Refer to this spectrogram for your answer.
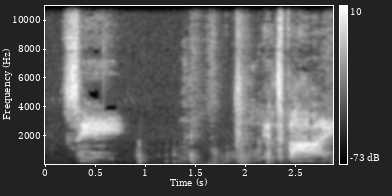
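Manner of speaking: hushed, unvoiced whisper. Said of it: "And I'll whisper from my hiding spot".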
